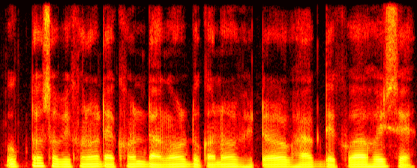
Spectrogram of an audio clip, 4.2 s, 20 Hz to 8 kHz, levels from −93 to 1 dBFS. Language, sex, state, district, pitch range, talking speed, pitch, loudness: Assamese, male, Assam, Kamrup Metropolitan, 100-110 Hz, 130 wpm, 110 Hz, -17 LUFS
